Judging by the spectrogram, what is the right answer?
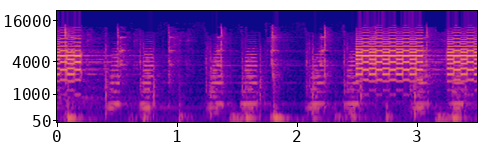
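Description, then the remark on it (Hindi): A phone ringtone plays as a call is being placed, a bright electronic melody of quick repeated notes that swells into longer, louder sustained tones near the end, with no voices. “ए भाई बस फोनवा हम एकदम लगावत हिला, तैयारी में हिला भैया।”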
